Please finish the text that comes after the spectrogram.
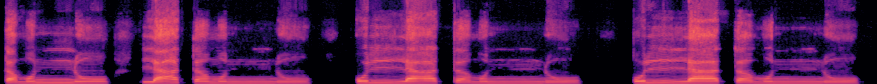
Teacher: قل کہہ دیجئے, لا تمنو, لا تمنو, تمنو دو پیشیں آ رہی ہیں, تمنو نہیں کرنا, تمنو کرنا ہے. میم کے اوپر بھی پیش پڑنی ہے اور نون کے اوپر تو پیش ہے ہی, نون کے اوپر شد بھی ہے لہٰذا غنہ بھی ہوگا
